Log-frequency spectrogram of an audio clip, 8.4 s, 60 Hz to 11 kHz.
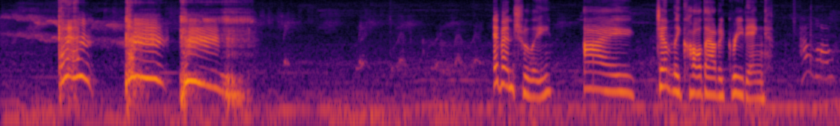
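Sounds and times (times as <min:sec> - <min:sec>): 
throaty coughs: 0:00.6 - 0:02.6
speech: 0:05.2 - 0:07.8.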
